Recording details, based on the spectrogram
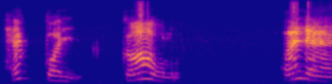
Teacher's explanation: Biz burda elə etməliyik ki, qaf hərfi öz qalınlığını saxlamalıdır. Ləm də incəliyini. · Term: qaf qalın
